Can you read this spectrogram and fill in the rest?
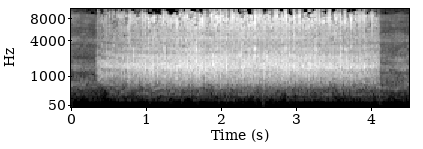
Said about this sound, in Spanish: Por favor, despidámonos con un fuerte aplauso.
